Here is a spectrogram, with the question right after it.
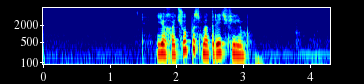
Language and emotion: Russian, neutral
